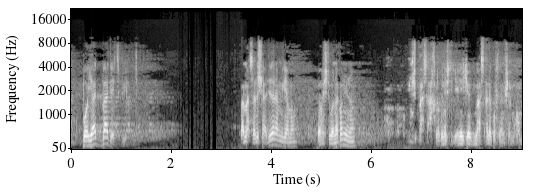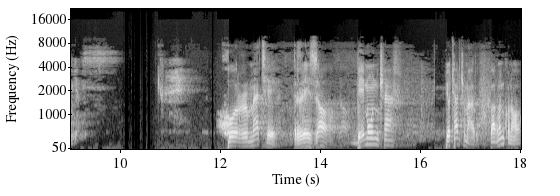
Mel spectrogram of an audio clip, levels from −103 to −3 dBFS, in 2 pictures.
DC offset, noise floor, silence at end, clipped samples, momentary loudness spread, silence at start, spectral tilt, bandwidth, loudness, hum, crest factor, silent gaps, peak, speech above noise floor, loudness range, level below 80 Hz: under 0.1%; -70 dBFS; 0 s; under 0.1%; 19 LU; 0 s; -2 dB/octave; 10 kHz; -16 LUFS; none; 18 dB; none; 0 dBFS; 55 dB; 5 LU; -60 dBFS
